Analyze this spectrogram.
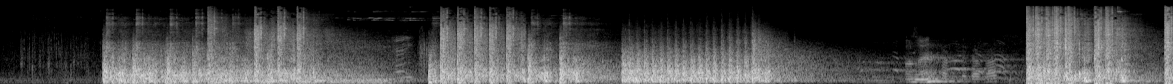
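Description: A rifle fires long, loud, rapid bursts close by.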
